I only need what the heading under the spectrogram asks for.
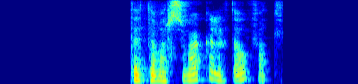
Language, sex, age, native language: Icelandic, female, 40-49, Icelandic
